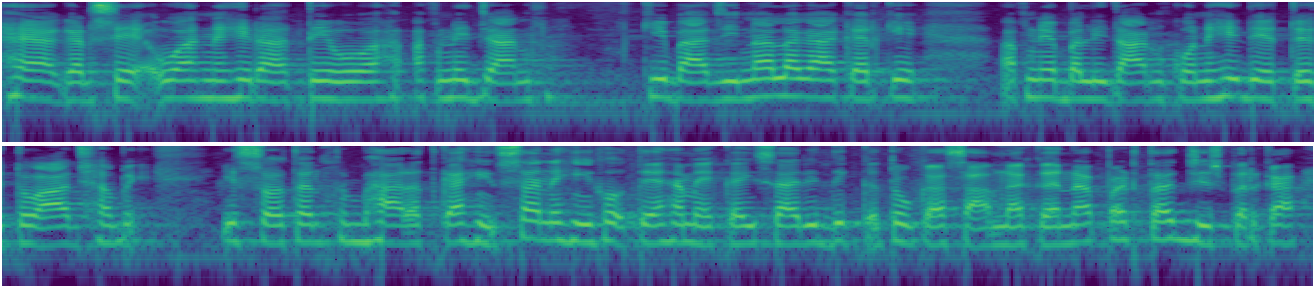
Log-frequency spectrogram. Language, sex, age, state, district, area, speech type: Hindi, male, 18-30, Uttar Pradesh, Sonbhadra, rural, spontaneous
